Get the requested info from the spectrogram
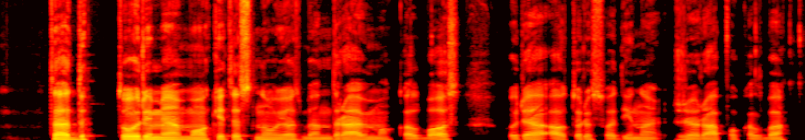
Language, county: Lithuanian, Vilnius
